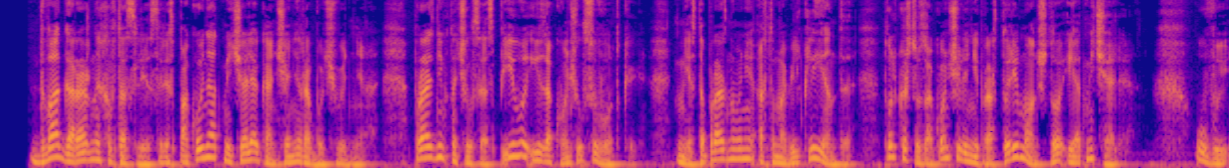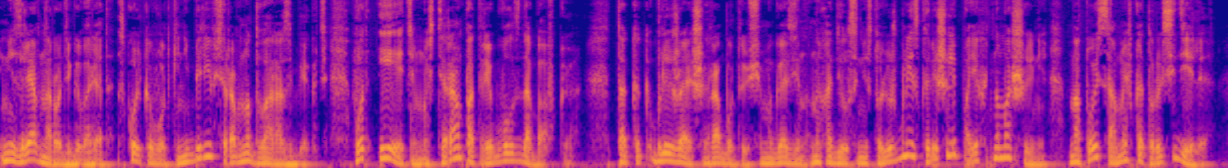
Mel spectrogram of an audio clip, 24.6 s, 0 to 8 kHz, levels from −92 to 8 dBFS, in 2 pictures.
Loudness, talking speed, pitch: -19 LUFS, 165 wpm, 95 Hz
